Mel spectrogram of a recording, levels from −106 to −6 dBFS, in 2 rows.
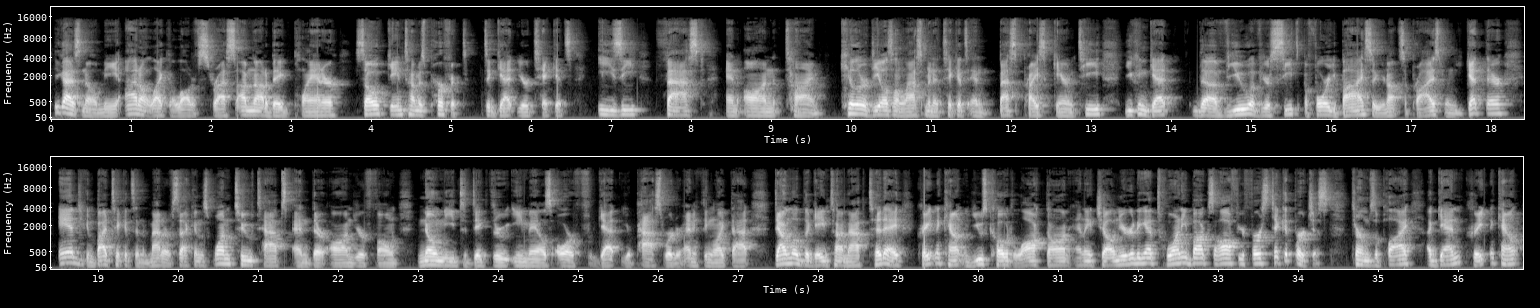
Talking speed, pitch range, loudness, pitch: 200 wpm, 95-150 Hz, -21 LUFS, 120 Hz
